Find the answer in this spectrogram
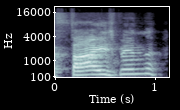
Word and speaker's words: Theismann: Theismann, who changed his name to Theismann to rhyme with a Heisman, and he didn't win the damn thing.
